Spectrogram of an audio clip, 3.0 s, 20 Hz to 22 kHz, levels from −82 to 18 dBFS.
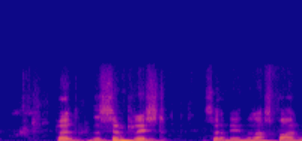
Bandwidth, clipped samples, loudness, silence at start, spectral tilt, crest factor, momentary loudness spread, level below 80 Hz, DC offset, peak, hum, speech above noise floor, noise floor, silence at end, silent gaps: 11 kHz; under 0.1%; -27 LUFS; 0.55 s; -7 dB/octave; 18 dB; 14 LU; -52 dBFS; under 0.1%; -8 dBFS; none; 31 dB; -58 dBFS; 0 s; none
